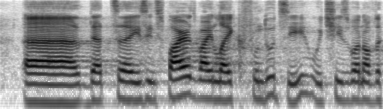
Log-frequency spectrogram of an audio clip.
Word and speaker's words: Fundudzi: That is inspired by Lake Fundudzi, which is one of the continent's most precious ecological treasures, and he works a lot with artisans.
